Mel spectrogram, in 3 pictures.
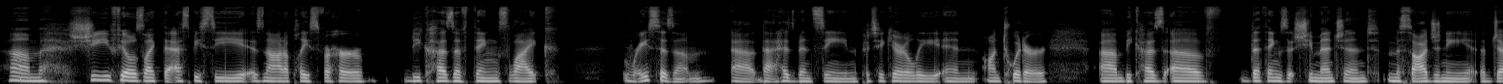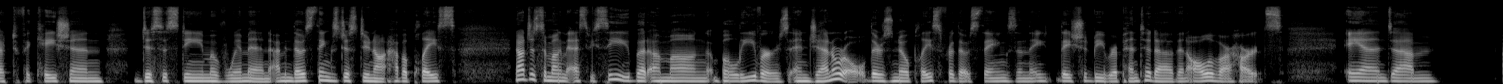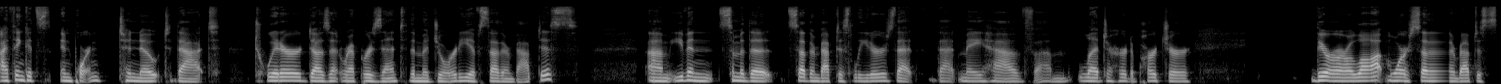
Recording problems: none

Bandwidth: 15.5 kHz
